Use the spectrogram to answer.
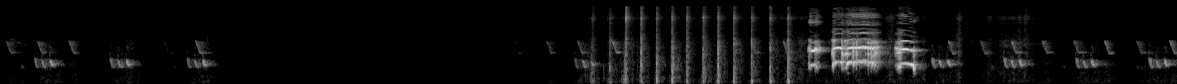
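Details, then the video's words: Junglefowl with soft pulsed clucking notes near the start, then a burst of rapid wing-beats building into a loud, harsh, broadband crow lasting about a second, followed by more short clucks. "Ayam hutan"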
